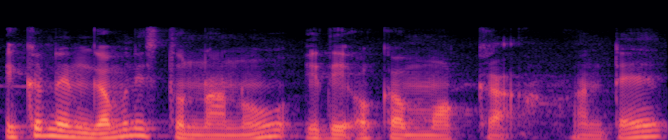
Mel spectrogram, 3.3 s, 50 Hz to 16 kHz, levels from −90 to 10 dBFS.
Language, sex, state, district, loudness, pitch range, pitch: Telugu, male, Andhra Pradesh, Manyam, -21 LUFS, 95-145 Hz, 110 Hz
